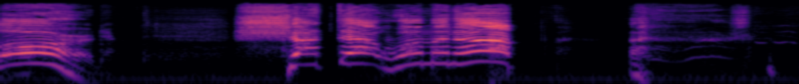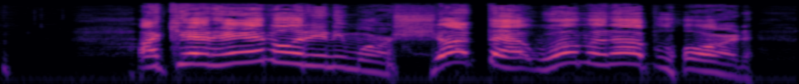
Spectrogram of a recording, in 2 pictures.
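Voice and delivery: very high, very loud, shrill, sudden outburst. Retelling how a man suddenly couldn't take it anymore; retelling a sudden outburst. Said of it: "all of a sudden he just bursts out".

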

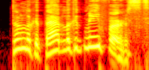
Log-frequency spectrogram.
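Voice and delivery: really squeaky voice, very high and loud. Retelling a movie scene where Zeus speaks from the shield: squeaky high-pitched Zeus voice. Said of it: "in this really squeaky, kind of, like, high-pitched voice".

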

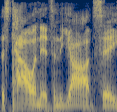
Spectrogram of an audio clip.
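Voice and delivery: Boston-accented speech. Demonstrating how a name is pronounced, in a Boston accent. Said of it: "kind of with a Boston accent".

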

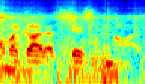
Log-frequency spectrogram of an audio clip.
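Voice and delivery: normal talking voice

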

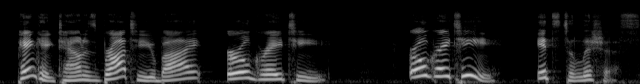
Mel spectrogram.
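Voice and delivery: sing-song ad announcer marketing voice. Pretending to read a podcast advertisement: marketing voice. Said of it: "isn't that a good marketing voice?".

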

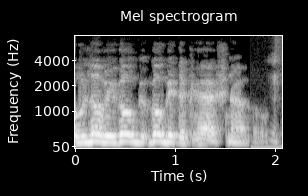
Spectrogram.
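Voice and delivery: put-on posh rich old man voice. Describing the old rich man on Gilligan's Island, the speaker does a Thurston Howell impression. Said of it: "he talked like this".

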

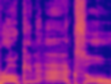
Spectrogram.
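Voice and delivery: very high, shrill yelling scream. Retelling a guy in a truck yelling at the speaker's car: retelling a guy screaming. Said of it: "a guy in a truck screams".

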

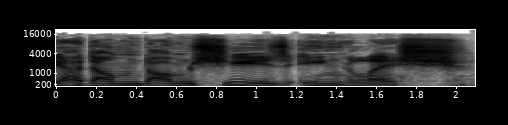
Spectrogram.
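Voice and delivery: put-on voice with a Scottish accent. Calling out commenters on Facebook as Sean Connery: Sean Connery voice. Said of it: "Sean, you're calling the dum-dums out?".

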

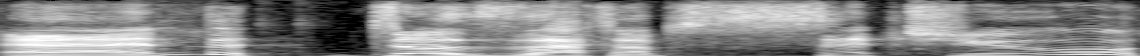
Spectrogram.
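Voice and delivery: very high, very slow, drawn-out sinister villainous taunt. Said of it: "Urara looks all evil while saying".

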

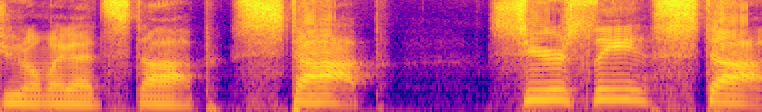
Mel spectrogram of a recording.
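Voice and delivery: slow, mock-annoyed, pleading tone. Retelling a friend's reply to many texts arriving at once: imitating Jimmy mad. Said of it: "he's mad".

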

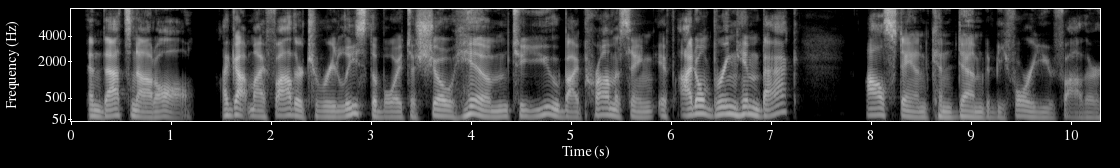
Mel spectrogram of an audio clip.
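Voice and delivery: ordinary talk

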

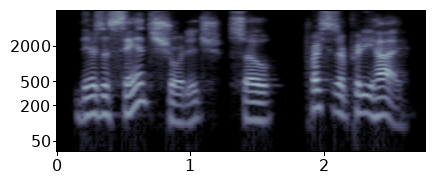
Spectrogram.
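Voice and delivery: ordinary delivery

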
